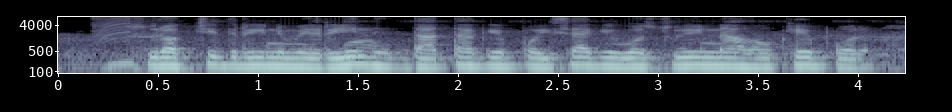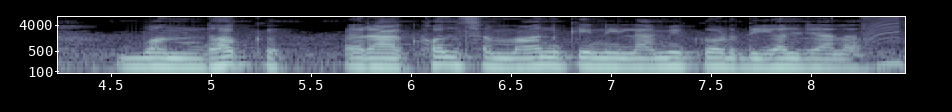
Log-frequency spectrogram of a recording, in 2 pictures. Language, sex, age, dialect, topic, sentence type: Bhojpuri, female, 18-24, Southern / Standard, banking, statement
